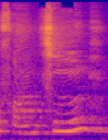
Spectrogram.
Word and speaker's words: Fantine: A-N se prononce en, F-en, fantine. Fantine. Regardez bien, ici la lettre F s'écrit majuscule script. Pourquoi? Parce que Fantine, c'est un nom d'une femme.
